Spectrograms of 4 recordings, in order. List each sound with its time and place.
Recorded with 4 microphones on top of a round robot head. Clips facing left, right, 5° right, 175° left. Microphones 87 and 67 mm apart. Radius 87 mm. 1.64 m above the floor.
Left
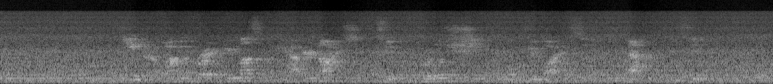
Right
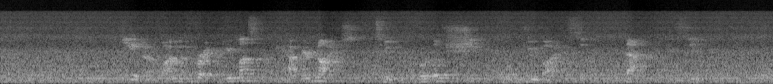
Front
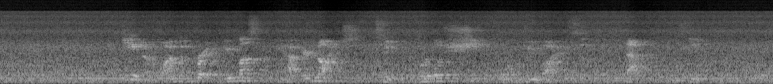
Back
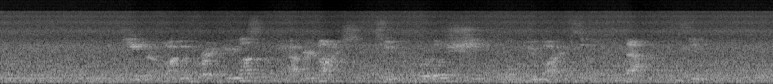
1.2 s a man speaking: 50° right, 5 m; by 7.0 s 95° right, 9 m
